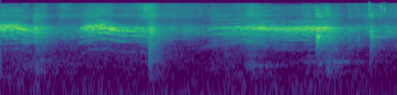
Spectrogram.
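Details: Hungry kittens during lockdown, meowing indoors: a run of high, wavering mews, some drawn out and bending in pitch, coming in three loud bursts with short gaps between them.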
